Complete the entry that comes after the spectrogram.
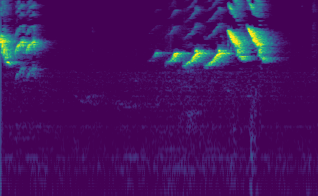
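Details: Double-collared seedeater singing while set face to face with another of its kind: a brief high trill opens, then a pause, then a rapid run of sharp high chirps and twittering notes rising to a bright burst.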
